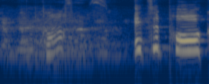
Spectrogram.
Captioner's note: audience laughing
